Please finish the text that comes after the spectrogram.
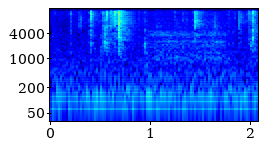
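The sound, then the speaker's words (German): Quiet, crisp little crackles and snips as a garlic clove laid on a table is pressed with the flat edge of a hand and peeled, a few sharp ticks scattered over a low steady hum, with no talking. “Dafür die Knoblauchzehe auf den Tisch legen. Kurz mit der flachen Handkante draufdrücken, dann kannst du sie sehr einfach scheren.”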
